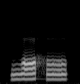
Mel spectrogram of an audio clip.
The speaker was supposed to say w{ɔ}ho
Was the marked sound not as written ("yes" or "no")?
no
